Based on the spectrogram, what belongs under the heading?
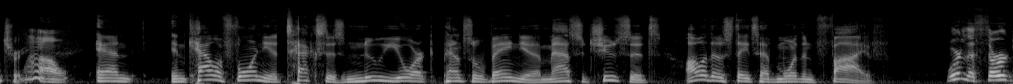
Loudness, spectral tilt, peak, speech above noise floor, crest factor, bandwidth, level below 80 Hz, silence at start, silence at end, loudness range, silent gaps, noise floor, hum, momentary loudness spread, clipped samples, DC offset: -29 LUFS; -5.5 dB/octave; -6 dBFS; 37 dB; 22 dB; 15 kHz; -54 dBFS; 0 s; 0 s; 1 LU; none; -65 dBFS; none; 5 LU; under 0.1%; under 0.1%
